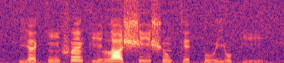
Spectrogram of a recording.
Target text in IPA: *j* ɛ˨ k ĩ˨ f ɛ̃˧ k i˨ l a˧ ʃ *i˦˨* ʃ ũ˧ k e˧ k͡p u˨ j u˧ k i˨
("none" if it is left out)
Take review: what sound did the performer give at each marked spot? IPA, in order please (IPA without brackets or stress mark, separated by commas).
j, i˧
